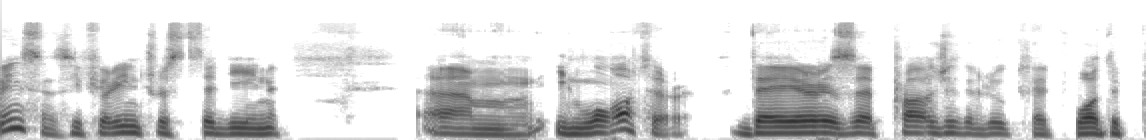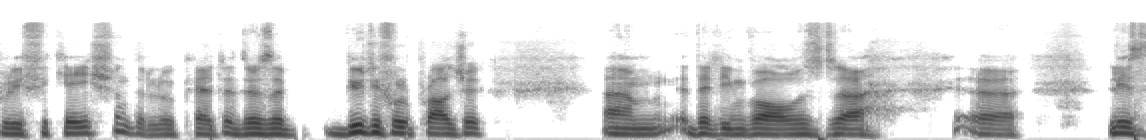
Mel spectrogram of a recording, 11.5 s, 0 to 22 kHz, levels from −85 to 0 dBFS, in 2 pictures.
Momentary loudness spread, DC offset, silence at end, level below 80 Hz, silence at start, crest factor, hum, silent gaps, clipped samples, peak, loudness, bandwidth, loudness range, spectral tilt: 11 LU; under 0.1%; 0 s; -58 dBFS; 0 s; 18 dB; none; none; under 0.1%; -8 dBFS; -26 LUFS; 12.5 kHz; 3 LU; -6 dB/octave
